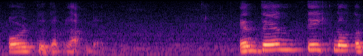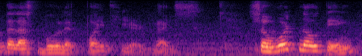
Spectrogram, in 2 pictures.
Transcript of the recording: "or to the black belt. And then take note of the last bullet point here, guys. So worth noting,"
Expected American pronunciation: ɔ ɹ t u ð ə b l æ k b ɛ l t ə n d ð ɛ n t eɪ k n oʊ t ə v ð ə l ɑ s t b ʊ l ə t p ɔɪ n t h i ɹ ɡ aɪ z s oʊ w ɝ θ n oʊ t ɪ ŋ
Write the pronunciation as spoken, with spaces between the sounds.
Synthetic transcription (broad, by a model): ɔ ɹ t u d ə b l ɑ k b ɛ t ə n d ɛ n t eɪ k n oʊ t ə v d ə l ɑ s t b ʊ l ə t p ɔɪ n t h i ɹ ɡ aɪ s oʊ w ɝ t n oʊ t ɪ ŋ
